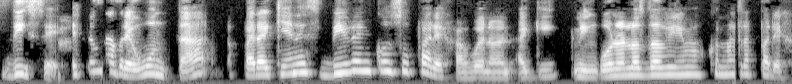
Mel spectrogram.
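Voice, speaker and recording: Moving at a fairly quick pace, a woman with a fairly high pitch makes very wide pitch swings. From Chile, San Felipe. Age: 20s. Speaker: podcast co-host, psychology student. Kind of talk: casual chat.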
